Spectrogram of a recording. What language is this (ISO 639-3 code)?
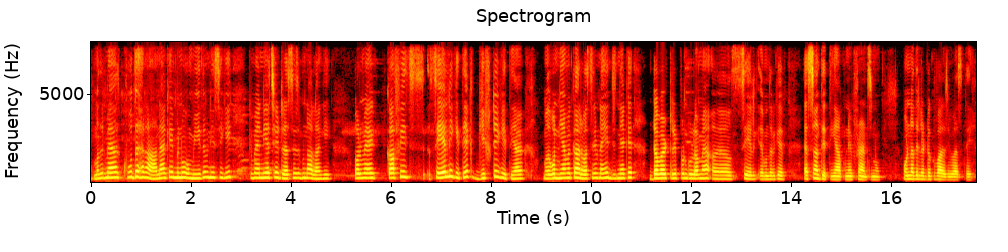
pan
